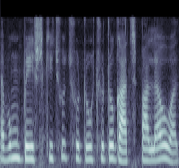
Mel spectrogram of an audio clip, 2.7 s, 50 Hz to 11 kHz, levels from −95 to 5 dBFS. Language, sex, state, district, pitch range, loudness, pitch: Bengali, female, Jharkhand, Sahebganj, 220-250 Hz, -18 LUFS, 240 Hz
